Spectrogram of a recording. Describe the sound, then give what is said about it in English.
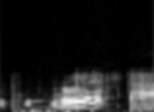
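A couple of chickens on their roost in a coop, about a foot and a half away, cluck: a few soft, low clucks, then a louder drawn-out squawking call, followed by a brief harsh burst of cackling. “There's a couple of chickens up on their roost looking at me.”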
